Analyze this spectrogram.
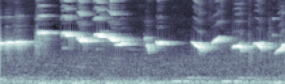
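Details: White-rumped shama (murai batu) master song used for training other birds: a loud, varied run of clear whistled phrases, sliding and dropping notes with quick high flourishes, continuous through the clip, faint low background hum.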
